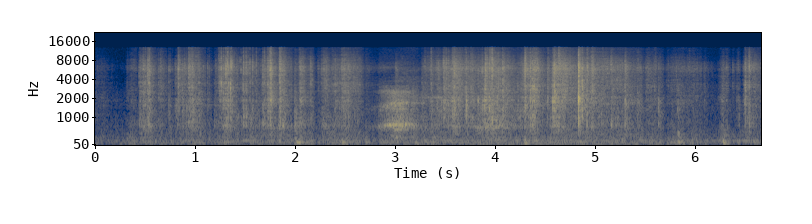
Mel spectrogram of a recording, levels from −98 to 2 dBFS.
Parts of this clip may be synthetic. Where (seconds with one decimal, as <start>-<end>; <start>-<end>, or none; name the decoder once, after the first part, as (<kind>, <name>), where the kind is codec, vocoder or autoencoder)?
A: 1.5-4.3 (vocoder, Vocos)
